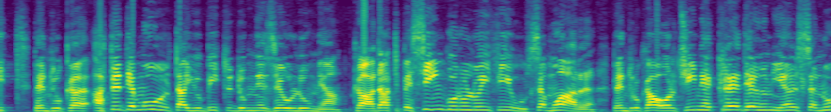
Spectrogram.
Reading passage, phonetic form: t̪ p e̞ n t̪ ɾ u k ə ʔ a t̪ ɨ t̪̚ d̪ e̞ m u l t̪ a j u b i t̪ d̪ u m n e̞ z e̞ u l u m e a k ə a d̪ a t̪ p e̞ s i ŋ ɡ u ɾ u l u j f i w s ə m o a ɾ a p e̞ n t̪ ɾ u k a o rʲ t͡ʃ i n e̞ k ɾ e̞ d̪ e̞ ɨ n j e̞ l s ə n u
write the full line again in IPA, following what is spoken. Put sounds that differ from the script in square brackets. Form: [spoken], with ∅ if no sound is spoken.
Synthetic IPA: t̪ p e̞ n t̪ ɾ u k ə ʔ a t̪ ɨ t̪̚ d̪ e̞ m u l t̪ a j u b i t̪ d̪ u m n e̞ z e̞ [w] l u m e a k ə a d̪ a t̪ p e̞ s i ŋ ɡ u ɾ u l u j f i w s ə m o a ɾ [ə] p e̞ n t̪ ɾ u k a o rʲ t͡ʃ i n e̞ k ɾ e̞ d̪ e̞ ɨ n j e̞ l s ə n u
